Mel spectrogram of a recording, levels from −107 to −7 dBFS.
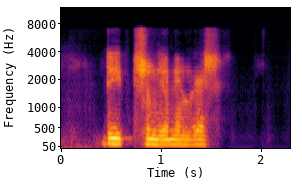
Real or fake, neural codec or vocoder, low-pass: fake; codec, 16 kHz, 1 kbps, FreqCodec, smaller model; 7.2 kHz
